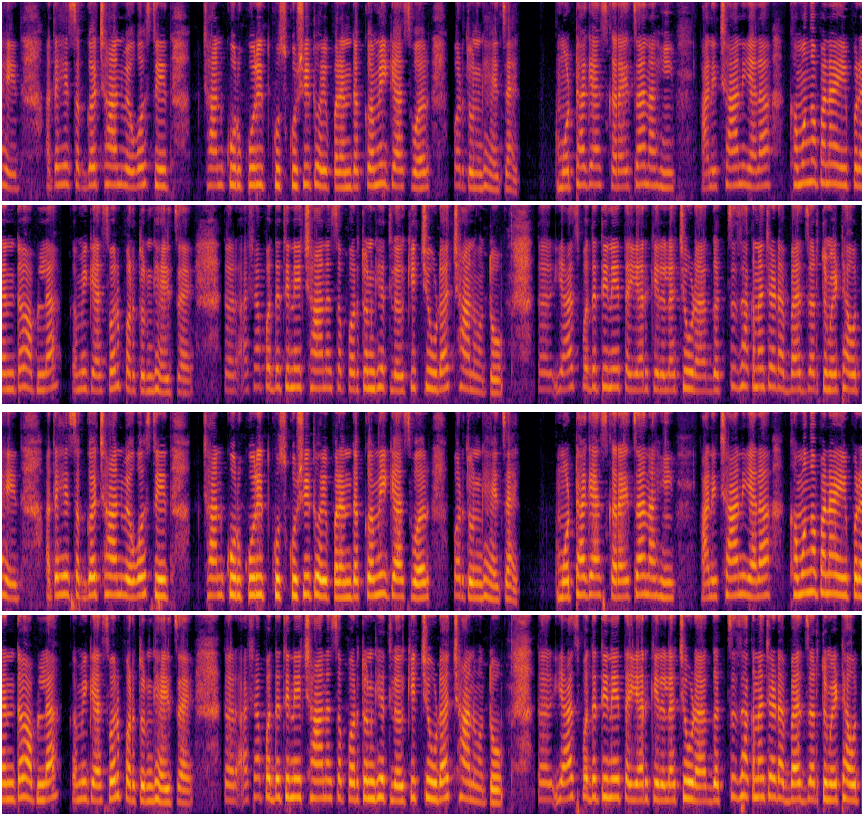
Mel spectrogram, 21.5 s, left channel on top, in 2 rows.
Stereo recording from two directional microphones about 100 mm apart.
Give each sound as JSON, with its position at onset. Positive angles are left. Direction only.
{"t": 0.0, "sound": "a woman's voice", "side_deg": -40}
{"t": 17.2, "sound": "a woman's voice", "side_deg": -40}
